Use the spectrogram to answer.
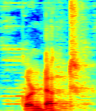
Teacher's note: For the word conduct used as a verb, where is the primary stress placed? On the second syllable, conduct. What is the purpose of an issue question in the testing environment?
